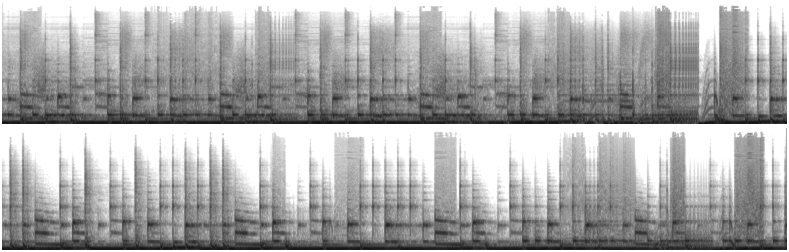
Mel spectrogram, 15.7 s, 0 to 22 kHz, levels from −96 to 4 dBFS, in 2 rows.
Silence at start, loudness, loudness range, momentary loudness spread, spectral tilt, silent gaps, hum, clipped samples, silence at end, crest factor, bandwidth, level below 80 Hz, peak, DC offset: 0 s; -13 LUFS; 1 LU; 3 LU; -7.5 dB/octave; none; none; under 0.1%; 0 s; 6 dB; 8.4 kHz; -10 dBFS; -2 dBFS; under 0.1%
